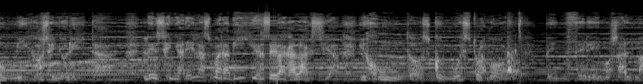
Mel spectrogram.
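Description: From 2.58 to 2.77 s the audio breaks into a rapid machine-gun stutter: a short slice repeats over and over, and the sound then picks up further along, as if it had kept playing underneath. This is Bluetooth stutter. Packets arrived late or not at all, so the receiver kept replaying its last buffer until fresh data came. About 112 ms of audio is missing, scattered across roughly 187 ms, with the longest gap about 37 ms, which points to several packets lost in quick succession.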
